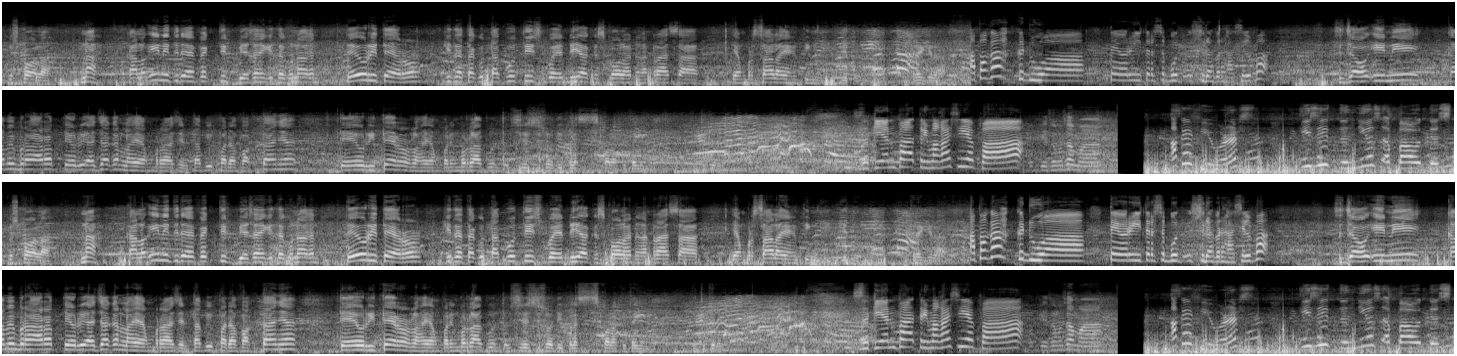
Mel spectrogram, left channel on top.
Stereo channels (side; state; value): both; normal; correlation 0.24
